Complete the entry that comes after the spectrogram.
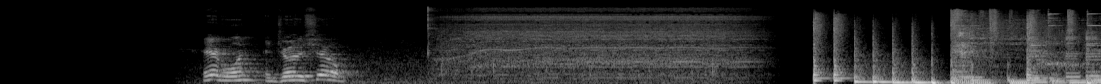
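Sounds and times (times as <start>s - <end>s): small electric motor whirring: 4.3s - 7.9s.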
